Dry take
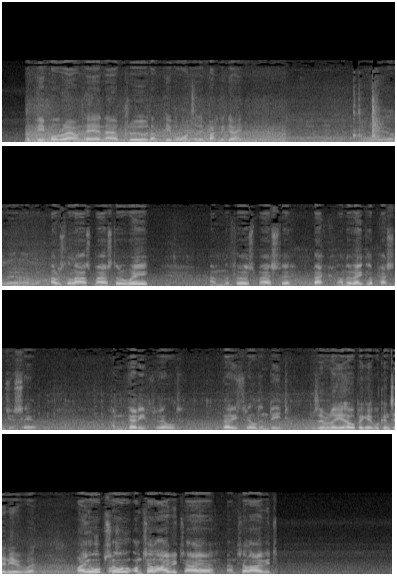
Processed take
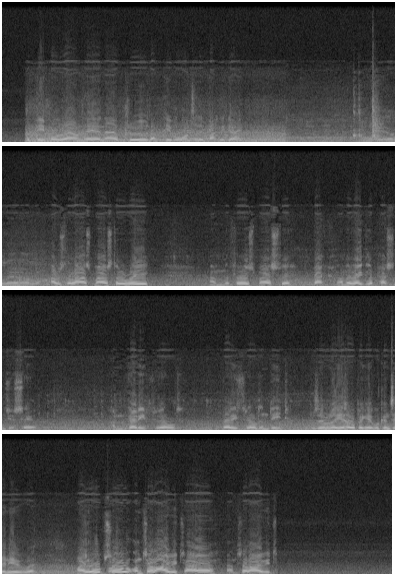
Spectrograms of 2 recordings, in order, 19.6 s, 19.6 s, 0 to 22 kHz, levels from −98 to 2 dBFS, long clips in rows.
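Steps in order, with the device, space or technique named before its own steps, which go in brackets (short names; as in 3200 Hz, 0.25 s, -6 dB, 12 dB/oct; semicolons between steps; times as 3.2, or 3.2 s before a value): open-reel tape (soft clip -28 dBFS, distortion -10 dB; bell 110 Hz +4 dB 1.16 oct; white noise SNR 32 dB)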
